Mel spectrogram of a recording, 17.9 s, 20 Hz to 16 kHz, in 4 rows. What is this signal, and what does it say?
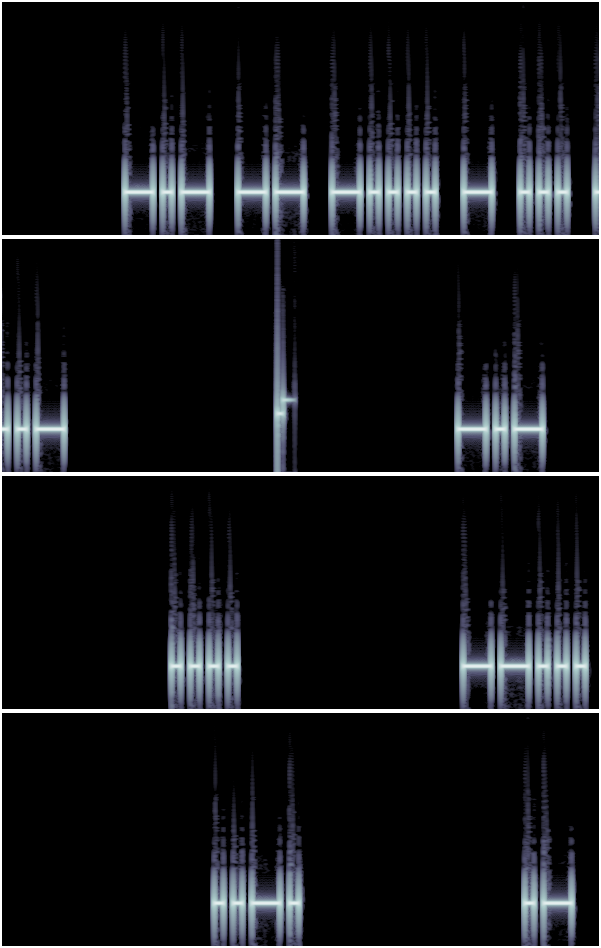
Morse code, heard as a keyed tone, about 17 wpm, spaced as for 8 wpm, 700 Hz. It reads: KM6TSU KH7FA
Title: USA Call Signs - 8x Character Spacing - 17wpm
